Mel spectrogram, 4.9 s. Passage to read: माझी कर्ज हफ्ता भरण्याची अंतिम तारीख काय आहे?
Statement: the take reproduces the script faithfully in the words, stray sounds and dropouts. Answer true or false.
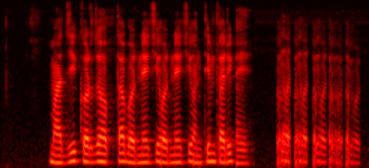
false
